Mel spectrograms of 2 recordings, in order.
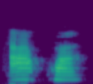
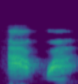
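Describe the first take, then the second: First: Both syllables are said on a high tone. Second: Both syllables are said on a low tone. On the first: It means cry. "the next one is high tone" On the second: It means bed. "Low tone"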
